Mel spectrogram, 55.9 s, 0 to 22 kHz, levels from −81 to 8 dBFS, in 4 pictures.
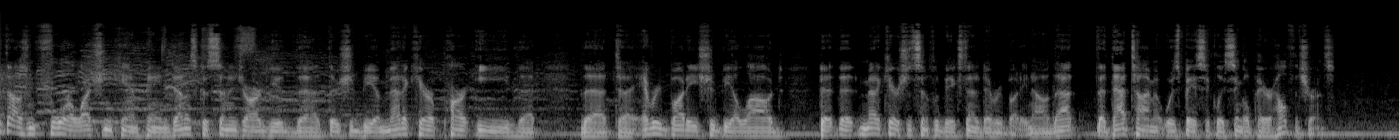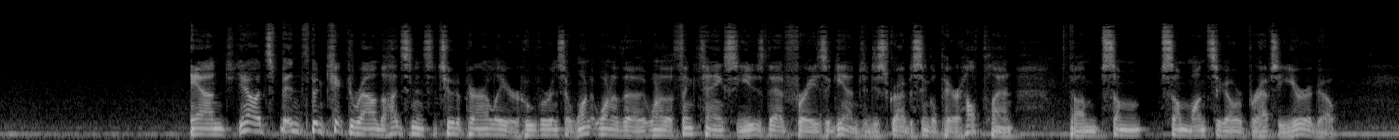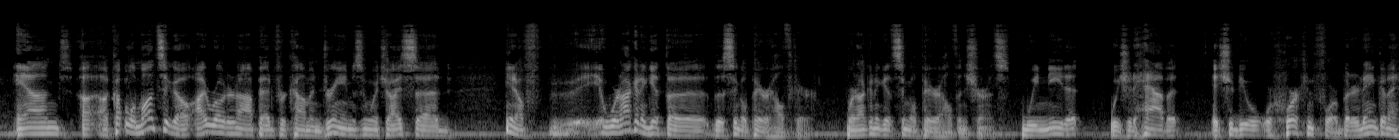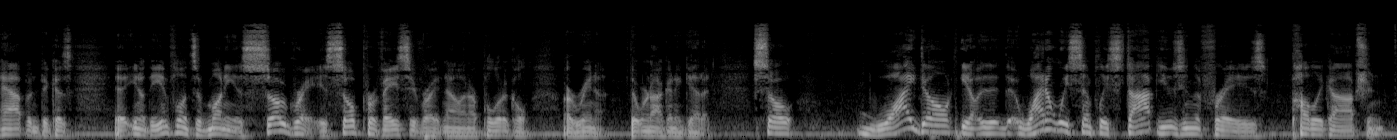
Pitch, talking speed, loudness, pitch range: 115 Hz, 205 wpm, -28 LUFS, 95-120 Hz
